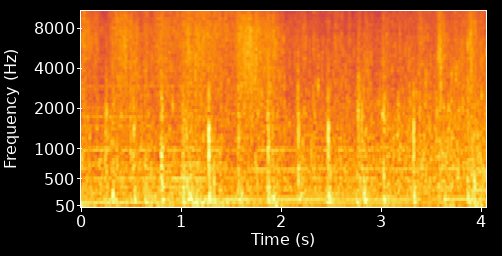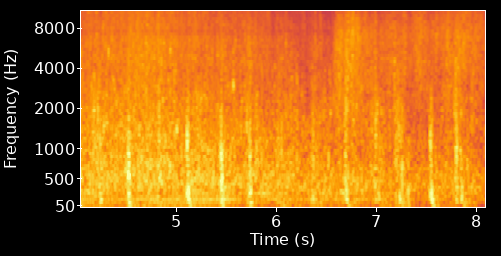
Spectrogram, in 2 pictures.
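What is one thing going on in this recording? Footsteps patter quickly through grass and brush.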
